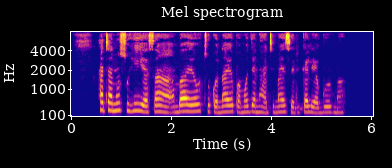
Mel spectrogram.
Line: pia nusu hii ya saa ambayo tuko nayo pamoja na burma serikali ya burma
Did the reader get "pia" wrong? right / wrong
wrong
